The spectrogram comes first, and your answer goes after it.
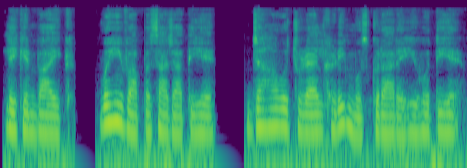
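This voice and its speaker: A woman's voice: rumbling low, moderate pace, warm tone. A woman storyteller reading a scripted horror tale as narrator.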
